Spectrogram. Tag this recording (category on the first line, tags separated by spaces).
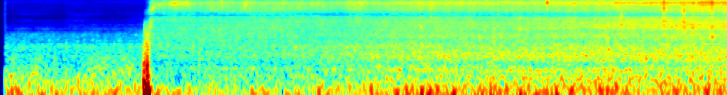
Soundscapes > Urban
bus passing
